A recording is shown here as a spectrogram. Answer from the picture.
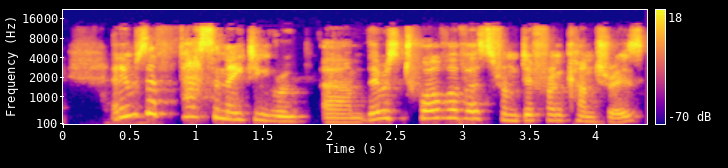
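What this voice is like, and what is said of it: American accent. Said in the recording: “I was the US representative with my accent.”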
